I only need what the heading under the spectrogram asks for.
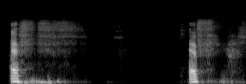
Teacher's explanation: উপরের দাঁত নিচের ঠোঁটে লাগবে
